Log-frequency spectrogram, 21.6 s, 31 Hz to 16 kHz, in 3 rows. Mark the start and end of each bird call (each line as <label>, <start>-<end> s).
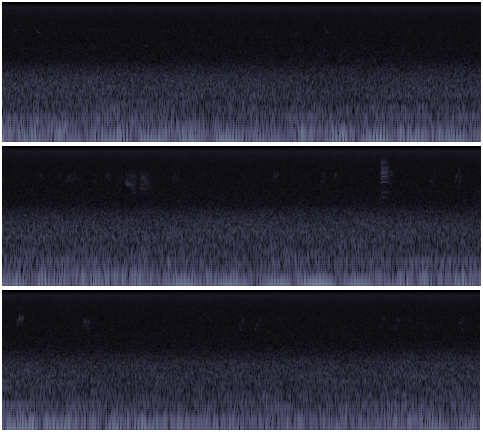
House Finch (Haemorhous mexicanus), 11.3-11.4 s
House Finch (Haemorhous mexicanus), 12.0-12.1 s
Hawaii Amakihi (Chlorodrepanis virens), 12.9-13.0 s
House Finch (Haemorhous mexicanus), 14.0-14.1 s
House Finch (Haemorhous mexicanus), 14.6-14.8 s
House Finch (Haemorhous mexicanus), 15.6-15.7 s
